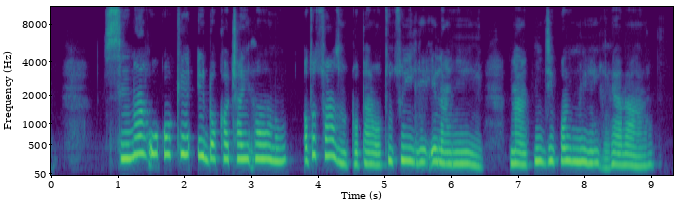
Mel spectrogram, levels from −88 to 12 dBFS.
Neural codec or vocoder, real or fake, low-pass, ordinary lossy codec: autoencoder, 22.05 kHz, a latent of 192 numbers a frame, VITS, trained on one speaker; fake; none; none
